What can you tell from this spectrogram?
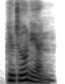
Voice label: "Plutonian", Indian; Dictionary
